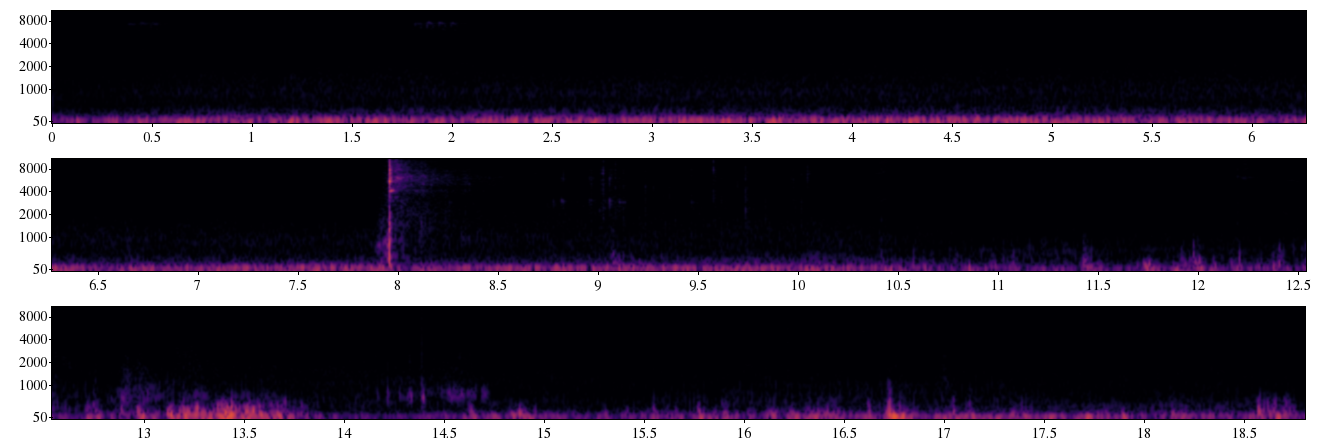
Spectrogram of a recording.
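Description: Steady low wind rumble on the microphone, with one sharp crack about eight seconds in and scattered lighter knocks and clicks after it.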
